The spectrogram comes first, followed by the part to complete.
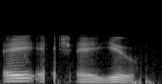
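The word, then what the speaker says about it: Ahau: is this it's uh it's spelled a-h-a-u uh pronunciation aha the common mind usage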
